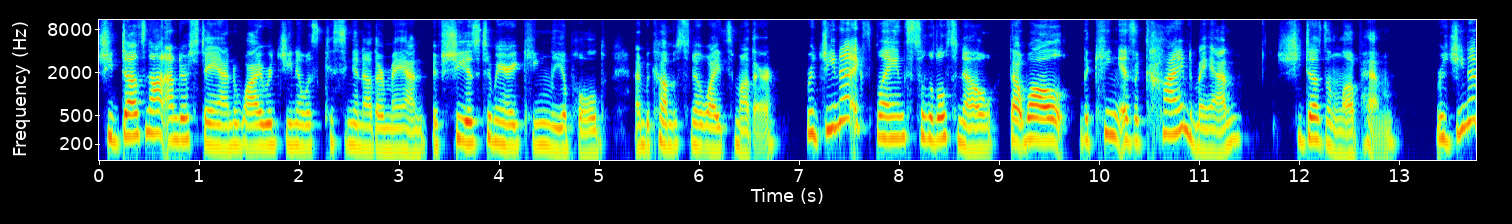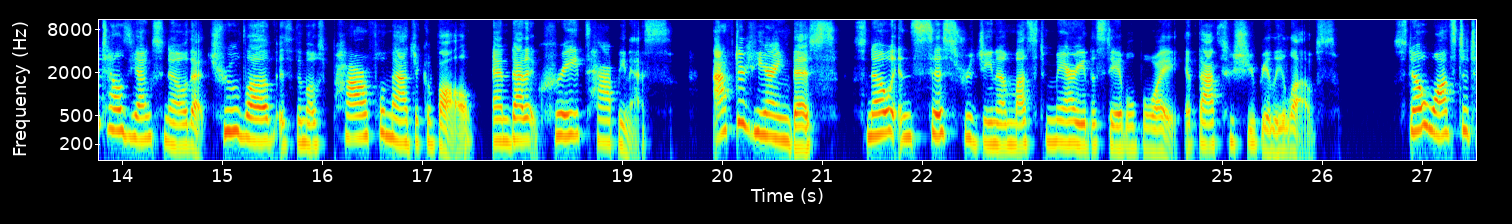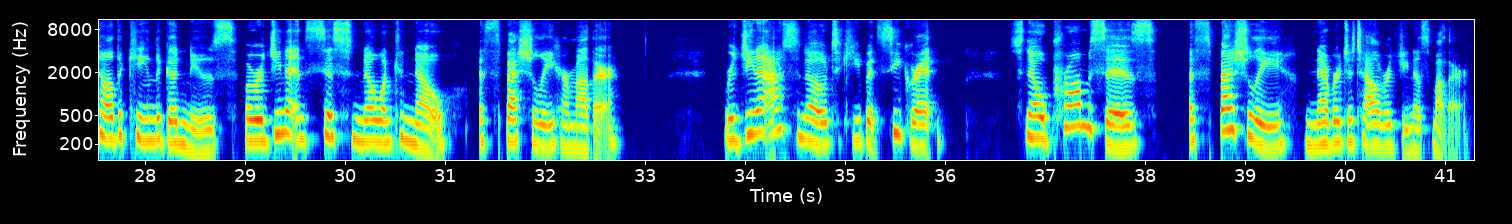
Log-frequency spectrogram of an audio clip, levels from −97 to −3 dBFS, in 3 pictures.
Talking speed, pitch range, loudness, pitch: 160 wpm, 190-255 Hz, -30 LUFS, 220 Hz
